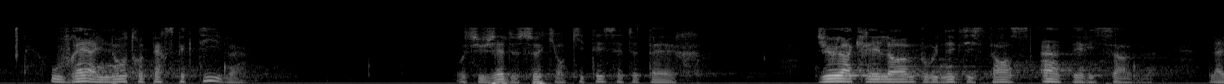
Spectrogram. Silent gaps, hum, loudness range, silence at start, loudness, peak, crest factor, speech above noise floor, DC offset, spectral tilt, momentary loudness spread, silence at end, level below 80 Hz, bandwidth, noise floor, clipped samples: none; none; 11 LU; 0.15 s; -36 LUFS; -16 dBFS; 22 dB; 29 dB; under 0.1%; -5 dB/octave; 19 LU; 0 s; -52 dBFS; 5.8 kHz; -64 dBFS; under 0.1%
